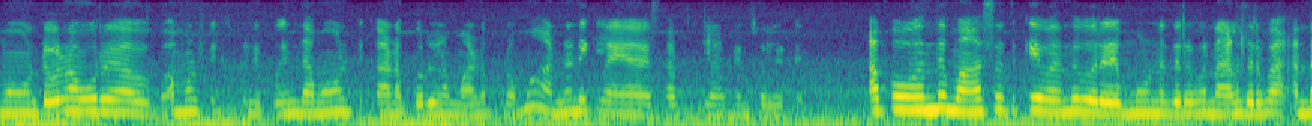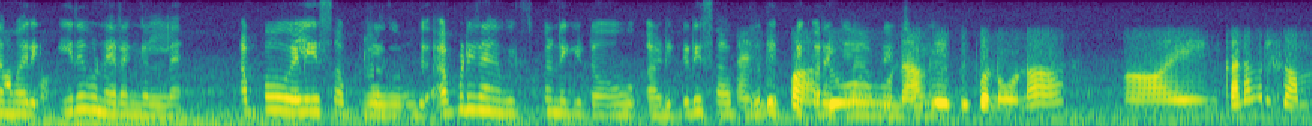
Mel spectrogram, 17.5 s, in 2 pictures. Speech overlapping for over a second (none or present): present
